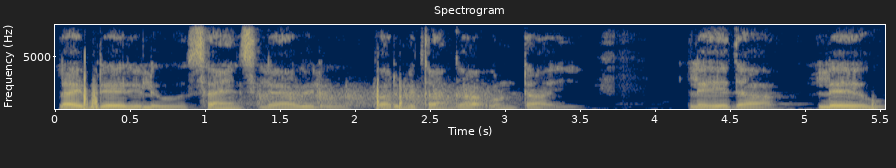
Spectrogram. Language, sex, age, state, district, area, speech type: Telugu, male, 18-30, Telangana, Kamareddy, urban, spontaneous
